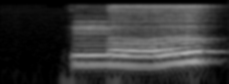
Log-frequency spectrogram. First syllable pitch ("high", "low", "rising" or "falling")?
rising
